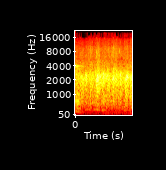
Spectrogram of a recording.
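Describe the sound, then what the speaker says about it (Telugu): A church congregation claps together in praise during a testimony, a short burst of dense, loud applause with no voices. "దగ్గరగా చప్పట్లు కొడుతూ దేవుడు మహిమపడతాం."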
